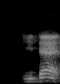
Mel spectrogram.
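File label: "jidat", Malay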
